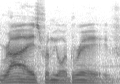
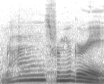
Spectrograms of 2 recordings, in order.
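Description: First: It is said in a put-on video game voice. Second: It is said in his normal voice.

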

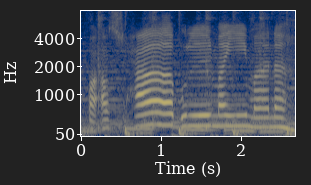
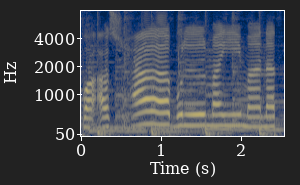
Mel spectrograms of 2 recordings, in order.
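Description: First: The last word ends with an h sound. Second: The last word ends with a t sound. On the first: The speaker calls it right. "Yang betul adalah" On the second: The speaker calls it wrong. "Jadi membacanya bukan seperti ini"

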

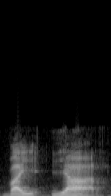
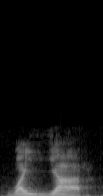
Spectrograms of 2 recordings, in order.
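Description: First: The word begins with a v sound. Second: The word begins with a w sound. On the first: "But in our synagogue" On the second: "with the W sound for the Babylonian"

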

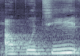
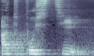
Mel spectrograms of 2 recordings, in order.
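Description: First: Sounds are dropped, giving a childlike cute form. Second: All sounds are pronounced in the full form. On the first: The speaker calls it wrong. "writing the wrong but cute pronunciation" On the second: The speaker calls it right. "actually is the word"

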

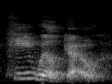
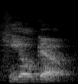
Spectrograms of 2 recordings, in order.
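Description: First: The word will is said in full. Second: The word will is contracted onto he.

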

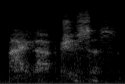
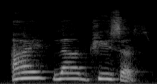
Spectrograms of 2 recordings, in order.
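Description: First: The phrase is whispered very softly. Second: The phrase is shouted very loudly. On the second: "Then shout"

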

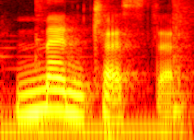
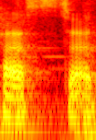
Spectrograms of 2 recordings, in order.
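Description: First: The first vowel is a clear Polish e. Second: The first vowel sits between a and e. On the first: "I ja proponuję mówić przez E" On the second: "tak mówią Brytyjczycy i ta pierwsza samogłoska jest dokładnie pomiędzy polskim A a E"

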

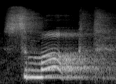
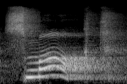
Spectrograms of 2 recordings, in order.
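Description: No difference in how they are said.

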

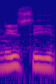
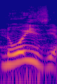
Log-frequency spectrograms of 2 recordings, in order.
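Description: First: The first vowel sounds like 'new'. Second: The first vowel sounds like 'noise'. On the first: The speaker calls it wrong. "They just said Newsy" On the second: The speaker calls it right. "Noisy is correct"

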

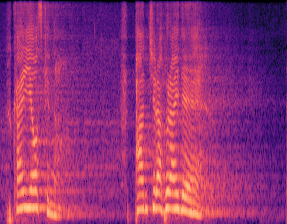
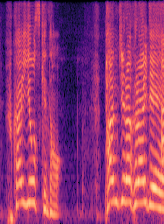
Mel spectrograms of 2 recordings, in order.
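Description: First: The voice has an echo effect added. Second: The voice is dry with no echo.

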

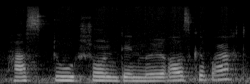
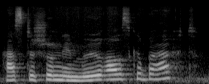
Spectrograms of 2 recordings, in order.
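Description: First: Hast du is said fully as two words. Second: Hast du is merged into one reduced word. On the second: "ganz oft haste statt hast du"

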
